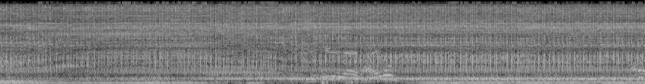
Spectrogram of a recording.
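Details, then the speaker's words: Tamiya TGS-R nitro RC engine, factory carb settings (high 1.5 turns out, low 1 1/4 turns out), fresh fuel, slightly rich: fast, high buzzy idle holding steady with no stumbling; normal idle. "I don't know. I never heard an idle that good. That's factory carb setting."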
